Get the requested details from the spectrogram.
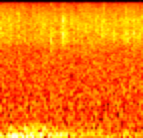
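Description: Steady, heavy rain hisses continuously, fairly loud, with a deep low rumble underneath that fades slightly as the downpour keeps going without pause. No one speaks.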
